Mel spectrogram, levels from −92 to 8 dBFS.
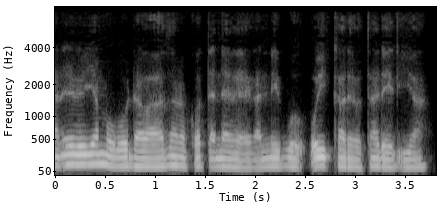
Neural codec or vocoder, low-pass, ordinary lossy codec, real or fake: codec, 16 kHz, 1.1 kbps, Voila-Tokenizer; none; none; fake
